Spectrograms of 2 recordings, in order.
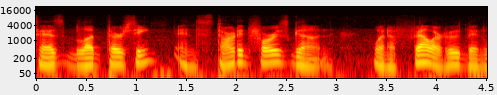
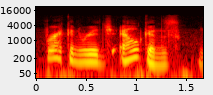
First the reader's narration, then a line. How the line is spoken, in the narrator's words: gasped Curly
